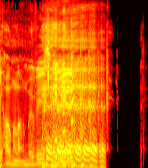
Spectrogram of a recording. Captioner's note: laugh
